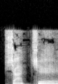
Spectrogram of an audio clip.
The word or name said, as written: shache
